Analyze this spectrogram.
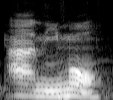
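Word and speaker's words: animó: animar y por último si yo decido cambiar el acento en la última sílaba tendré la palabra ánimo que en este caso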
